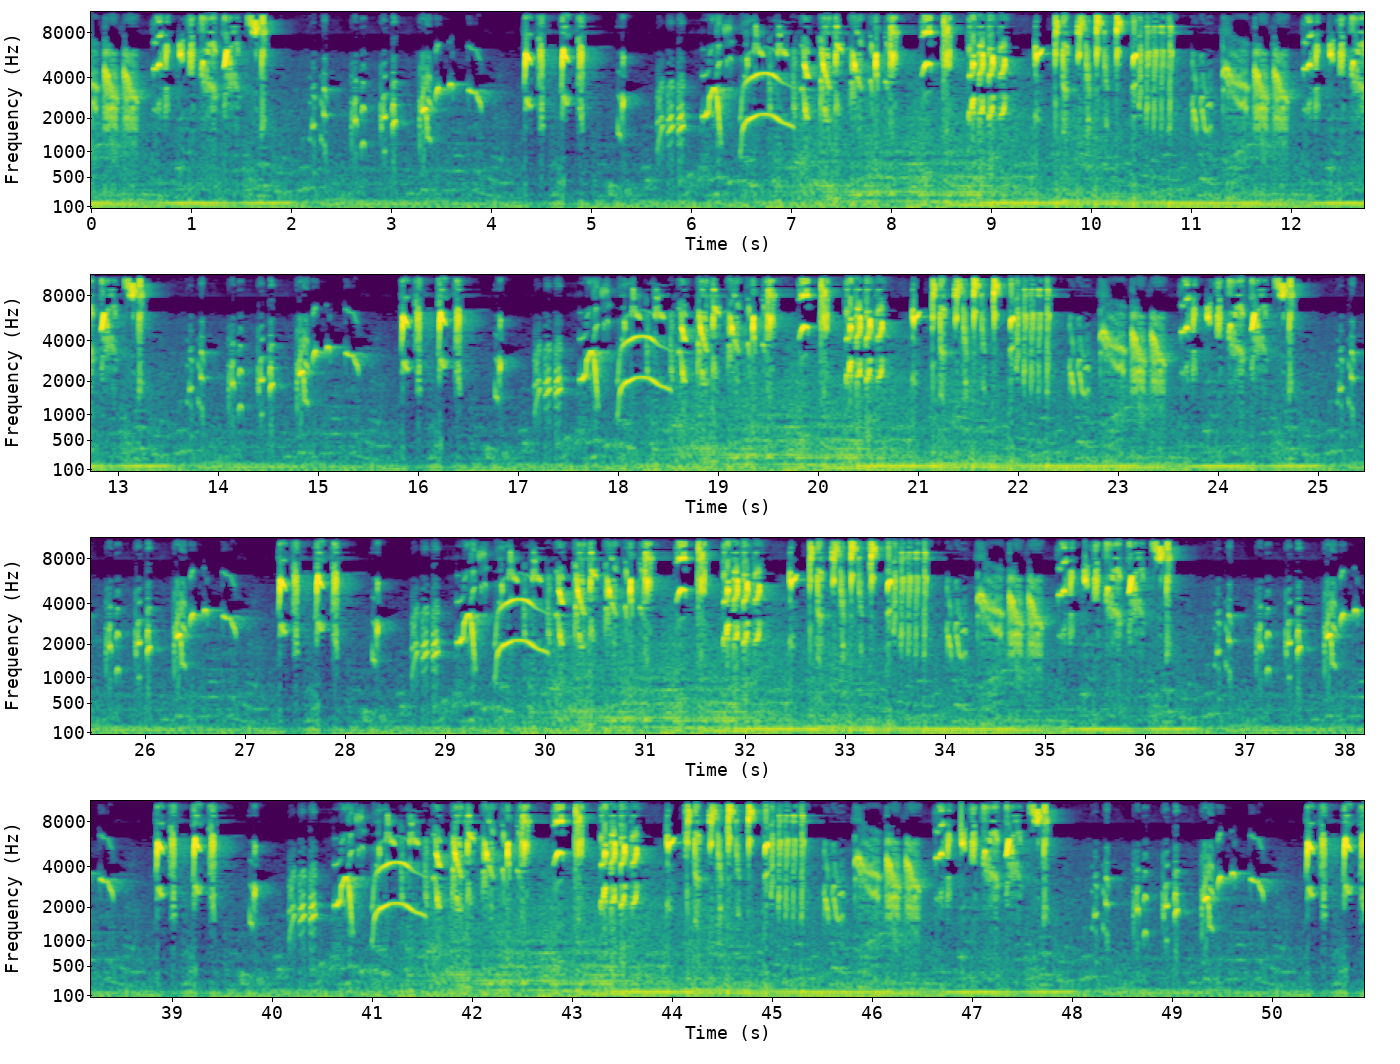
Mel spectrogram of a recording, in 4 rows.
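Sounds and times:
thrush singing rapid twittering song: 0.0s - 50.9s.

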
